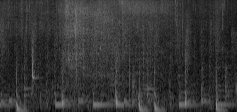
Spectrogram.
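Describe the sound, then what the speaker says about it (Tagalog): Onions sauté in cooking oil in a pan, giving a close, constant sizzle broken by regular clinks and scrapes of a stirring utensil, with no voices. "At igigisa na natin yung ating sibuyas."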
